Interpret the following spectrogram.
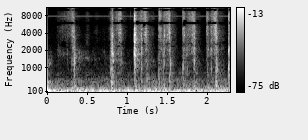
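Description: A deck of tarot cards being shuffled by hand, a quick, irregular run of soft card clicks.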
